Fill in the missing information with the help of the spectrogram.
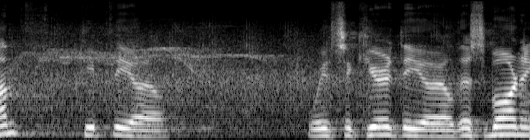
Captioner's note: applause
